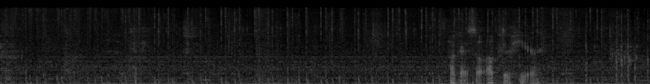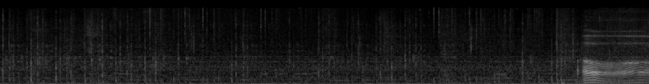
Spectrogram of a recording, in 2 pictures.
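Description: Horse hooves clop steadily along a path.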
